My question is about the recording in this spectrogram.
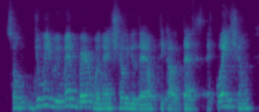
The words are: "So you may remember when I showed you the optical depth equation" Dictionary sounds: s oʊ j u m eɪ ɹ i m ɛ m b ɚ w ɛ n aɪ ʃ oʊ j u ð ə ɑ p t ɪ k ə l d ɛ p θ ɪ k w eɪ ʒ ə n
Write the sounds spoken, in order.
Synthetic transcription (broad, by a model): s oʊ j u m eɪ ɹ i m ɛ m b ɚ w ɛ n aɪ ʃ oʊ j u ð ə ɑ p t ɪ k ə l d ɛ θ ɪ k w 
